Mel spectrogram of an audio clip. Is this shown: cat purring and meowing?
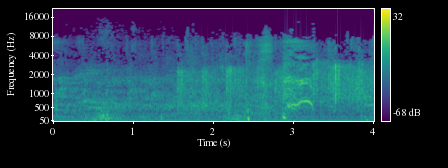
no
